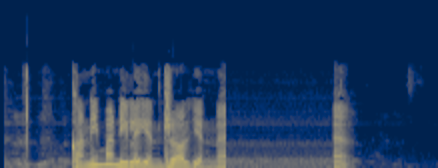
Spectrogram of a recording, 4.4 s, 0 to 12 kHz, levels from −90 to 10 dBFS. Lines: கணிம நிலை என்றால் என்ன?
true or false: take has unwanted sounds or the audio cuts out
false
